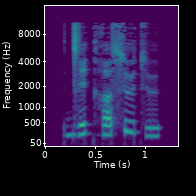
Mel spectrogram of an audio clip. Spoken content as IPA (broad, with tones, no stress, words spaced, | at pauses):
d͡ze˩˧˩kʰɐ˩˥sʉ˦˨ t͡sʉ˩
